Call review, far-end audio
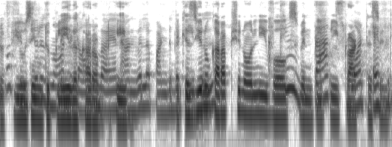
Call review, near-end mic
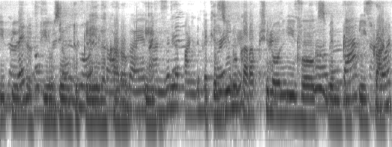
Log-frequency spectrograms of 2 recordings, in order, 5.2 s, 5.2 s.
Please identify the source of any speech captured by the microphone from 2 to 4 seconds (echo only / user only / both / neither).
both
